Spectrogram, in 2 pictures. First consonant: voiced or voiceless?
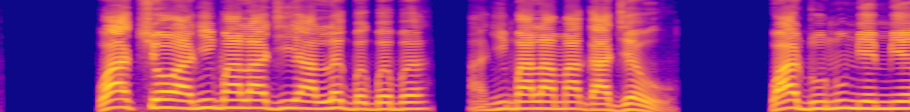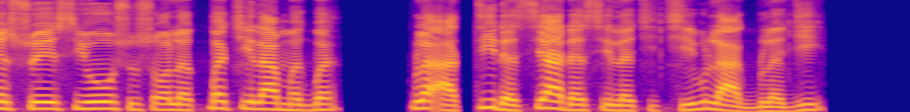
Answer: voiced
